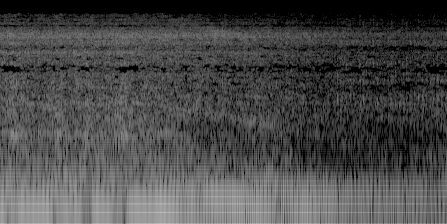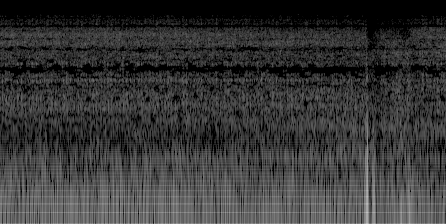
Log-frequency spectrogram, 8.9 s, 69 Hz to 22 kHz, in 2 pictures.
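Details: Mazda BT-50 Pro diesel, towed in with a no-start and low pressure, after repair: revs settle within a few seconds into a steady, even idle with no knocks or misses.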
